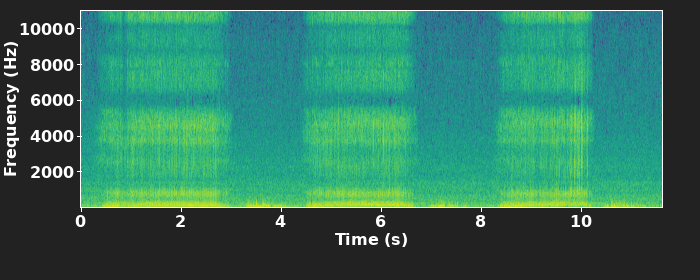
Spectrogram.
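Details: Boy asleep after a tiring day of extra-hard work, snoring non-stop; he notes he snores louder when tired. Loud, harsh, rasping snores on each in-breath, about 16 a minute, quieter out-breaths between; heavy snoring.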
